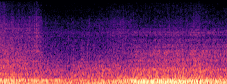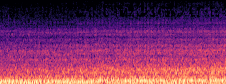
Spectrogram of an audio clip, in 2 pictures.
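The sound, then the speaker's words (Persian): A car engine running at idle, a steady low rumble and drone that grows slightly louder after the first couple of seconds and then holds even. “ماشین کوفتی رو روشن کن”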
